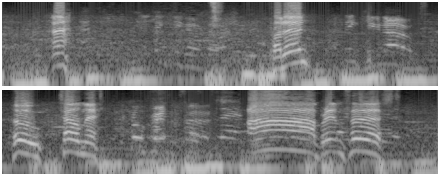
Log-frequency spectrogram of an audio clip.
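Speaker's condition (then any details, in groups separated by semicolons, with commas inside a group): No condition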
